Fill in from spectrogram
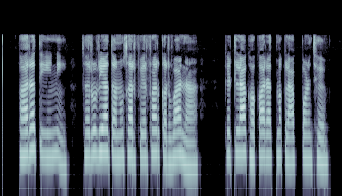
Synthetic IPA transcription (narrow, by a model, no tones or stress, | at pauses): b̥ʱaɾət̪ini | d͡ʒəɾuɾijat̪ənusaɾfeɾfaɾkəɾʋana | keʈlakɦəkaɾat̪məklab̚pəɳt͡ʃʰe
